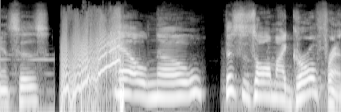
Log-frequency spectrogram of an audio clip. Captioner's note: record scratch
